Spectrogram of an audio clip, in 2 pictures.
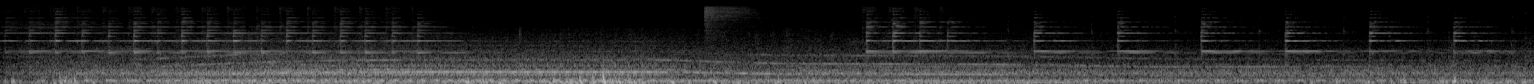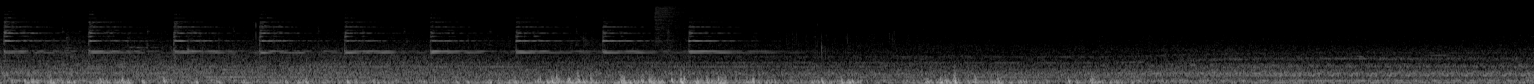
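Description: Great Northern F7 diesel locomotive running, its engine pitch rising and then falling over the first few seconds. A bell rings at a steady beat of roughly once a second until about two-thirds of the way in, with short hisses of air near the quarter mark and when the ringing stops.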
